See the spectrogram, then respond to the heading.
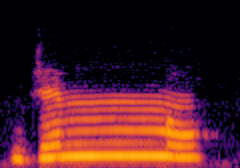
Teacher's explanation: And then you have a jim with a kasra ten underneath it, followed by a meme mushaddad. So just hold that meme sound in your nose for 2 seconds. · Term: nasal sound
